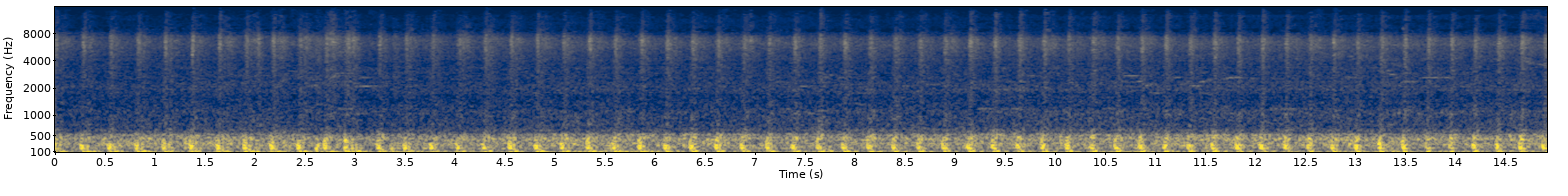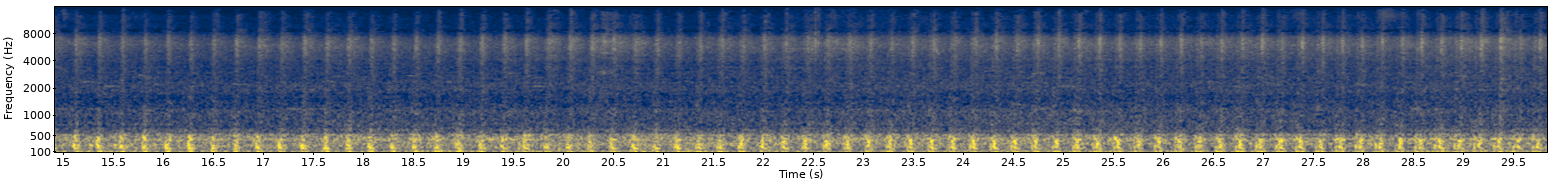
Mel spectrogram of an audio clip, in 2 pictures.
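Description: Flat spot on an ICF passenger coach wheel striking the rail at speed, a rapid, even thumping of several beats a second, over the steady low running of the WDP4D diesel locomotive.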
